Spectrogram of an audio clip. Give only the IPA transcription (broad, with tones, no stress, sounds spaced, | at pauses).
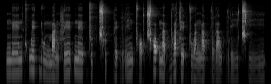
ŋ eː˦˥ n kʰ w e˥˩ k̚ j u˩˦ n m a˩˦ ŋ f eː˦˥ t̚ n eː˥˩ p̚ t ɯ˥˩ k̚ t͡ɕʰ ɯ˥˩ k̚ p e˨˩ ʔ r i˥˩ n tʰ ɔ˨˩ ʔ t͡ɕʰ ɔ˥˩ ʔ n a˨˩ t̚ b ɯ˥˩ a̯ t e˦˥ ʔ t u˧ a̯ ŋ a˦˥ t̚ p r a˨˩ w p r iː˧ t͡ɕʰ iː˦˥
